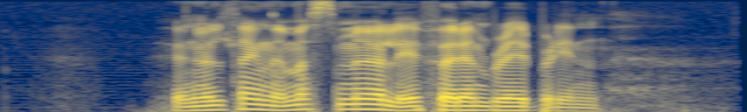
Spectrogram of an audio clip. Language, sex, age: Norwegian, male, 24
